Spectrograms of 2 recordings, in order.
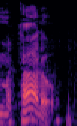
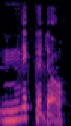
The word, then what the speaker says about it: Mikado: I pronounce it Mikado. But I've pronounced it like that for years. Well, I know that it can go, both ways. Some people will say Mikado, some say Mikado.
